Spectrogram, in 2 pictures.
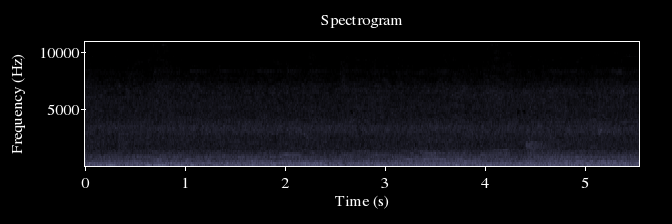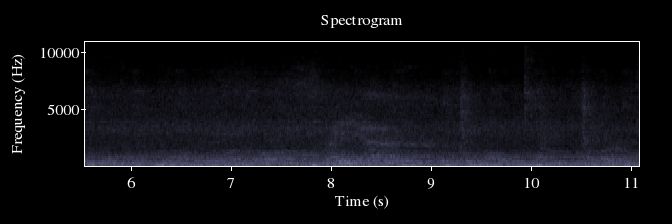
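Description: A body slides slowly across a hard floor.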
